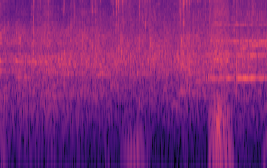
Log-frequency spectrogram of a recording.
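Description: A lone person claps a few times, scattered hand claps standing out over a steady, noisy room murmur with no clear speech.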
